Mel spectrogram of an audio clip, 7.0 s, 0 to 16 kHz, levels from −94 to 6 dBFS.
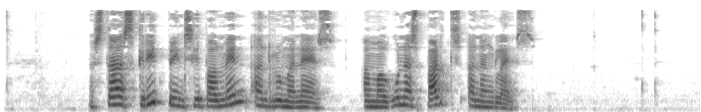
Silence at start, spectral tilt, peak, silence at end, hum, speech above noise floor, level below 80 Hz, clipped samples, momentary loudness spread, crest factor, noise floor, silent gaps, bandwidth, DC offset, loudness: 0.9 s; -3.5 dB/octave; -8 dBFS; 1.7 s; none; 48 dB; -68 dBFS; under 0.1%; 10 LU; 20 dB; -74 dBFS; none; 11.5 kHz; under 0.1%; -25 LUFS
